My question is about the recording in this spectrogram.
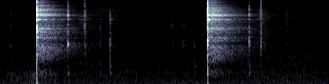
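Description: Spring-loaded automatic center punch with a straight-wall staking tip firing twice, two sharp metallic snaps about a second and a half apart, each with a brief ring. Each snap drives metal of the AR castle nut into the end plate's staking notch, staking the nut.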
